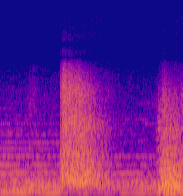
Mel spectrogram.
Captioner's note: gun firing; dramatic music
